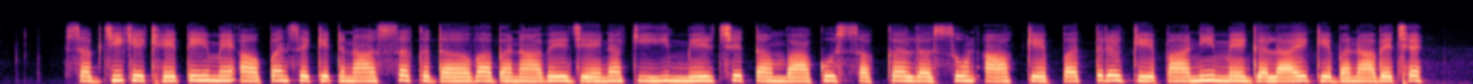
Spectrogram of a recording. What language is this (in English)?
Maithili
